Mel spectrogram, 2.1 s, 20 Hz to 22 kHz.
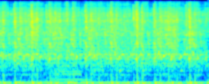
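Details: Arctic Cat Wildcat 1000/X side-by-side after starter gear upgrade and starter boss reinforcement: even, low throbbing idle with steady rhythm, no knocks or grinding; engine settled and running cleanly.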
